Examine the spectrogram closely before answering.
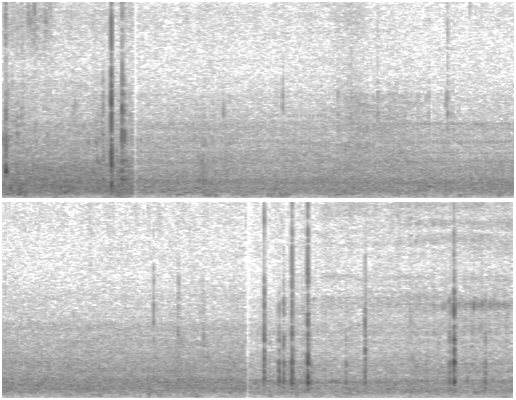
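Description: River water rushing steadily around a drifting boat, with a sharp click about a second in and a few short clicks near the end.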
